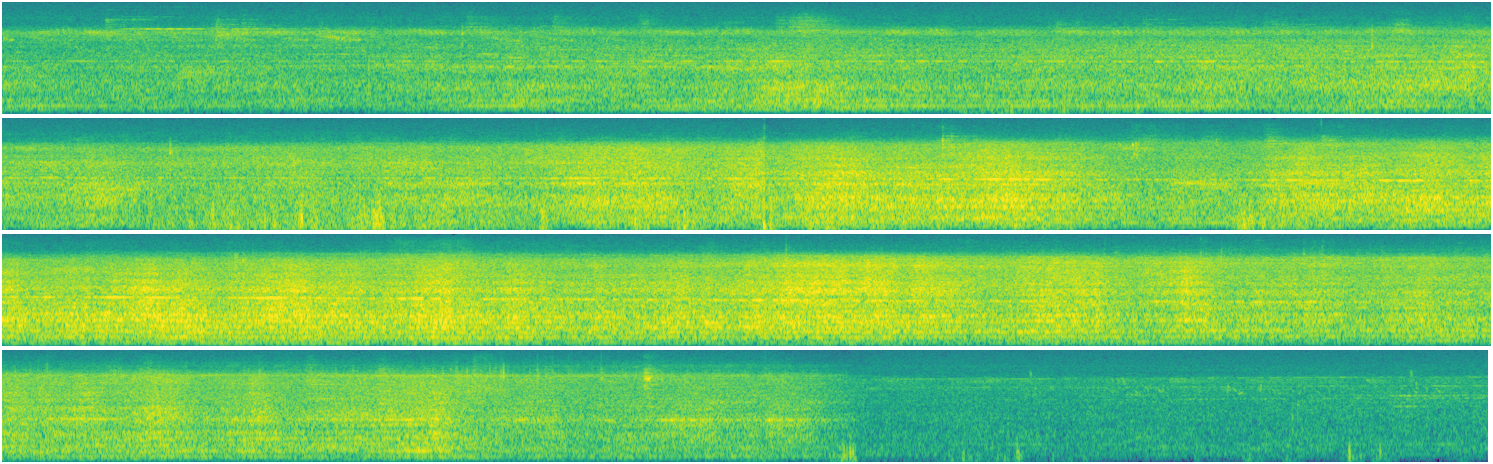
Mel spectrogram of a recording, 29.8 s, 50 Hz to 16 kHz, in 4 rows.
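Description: Airbus A320neo (A320-271N, Pratt & Whitney geared turbofans) passing low overhead on approach with its gear down. A rush of jet engine noise builds to its loudest in the middle, with a thin whine that slowly falls in pitch as the aircraft goes by, then cuts off suddenly near the end.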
